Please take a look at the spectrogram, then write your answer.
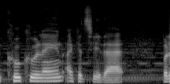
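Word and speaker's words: Cú Chulainn: how to pronounce names kuku Lane okay I could sort of see that I don't that's supposed to be what is this an Irish name kuku Lane I could see that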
